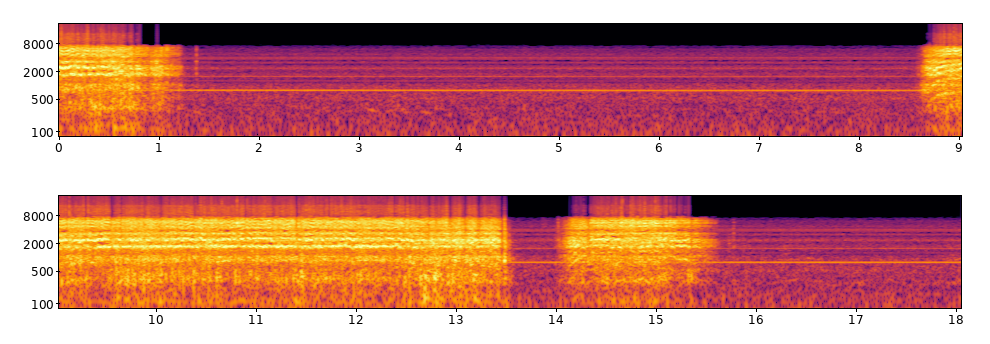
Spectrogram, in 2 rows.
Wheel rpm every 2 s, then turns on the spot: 100, 0, 0, 0, 110, 220, 170, 90, 0.
none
